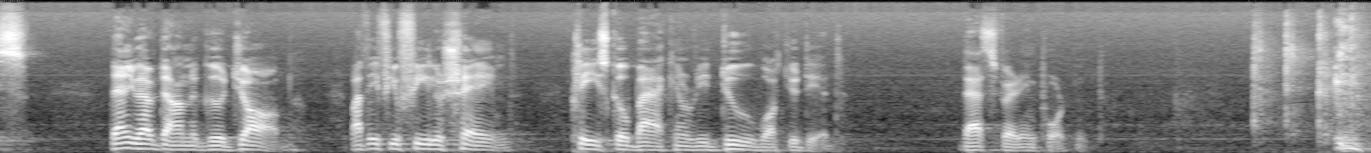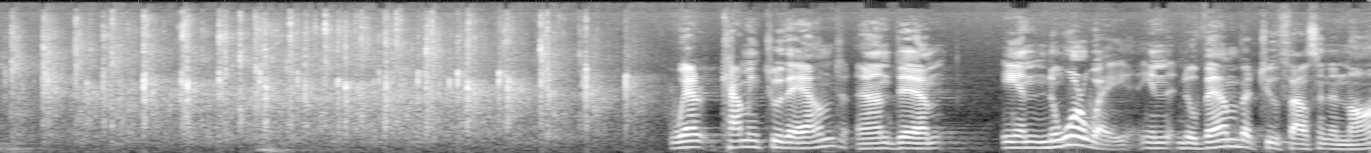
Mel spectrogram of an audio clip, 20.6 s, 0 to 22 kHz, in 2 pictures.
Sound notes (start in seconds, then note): 9.4 applause from the audience , applause from the audience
